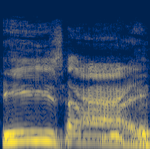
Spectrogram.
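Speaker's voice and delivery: high, laughing, put-on mock-mourner voice.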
